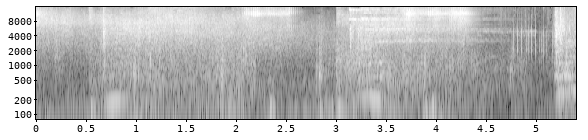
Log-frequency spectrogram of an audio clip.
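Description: Electricity crackles and zaps from a lightning spell.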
